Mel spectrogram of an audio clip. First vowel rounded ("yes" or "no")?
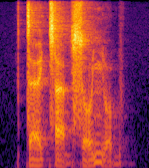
no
